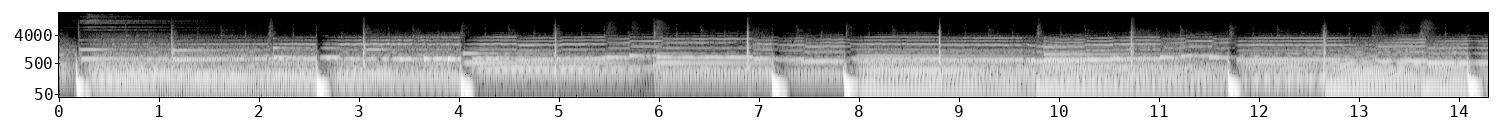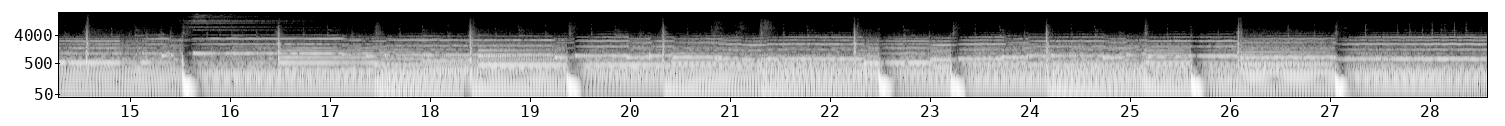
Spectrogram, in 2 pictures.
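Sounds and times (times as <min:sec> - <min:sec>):
lo-fi beat: 0:00.2 - 0:28.5.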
